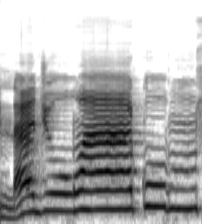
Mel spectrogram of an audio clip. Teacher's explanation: نج پہ قلقلہ ہو رہا ہے، جیم ساکن ہے اور حروف قلقلہ میں سے ہے تو ہم نے اس کو ہلا کر پڑھنا ہے۔ · جیسے نجواکم صدقات، کم پہ پھر اظہار شفوی ہے، میم ساکن کے بعد صاد آ گیا ہے تو ادھر اظہار شفوی ہو رہا ہے یعنی اخفا نہیں کریں گے۔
